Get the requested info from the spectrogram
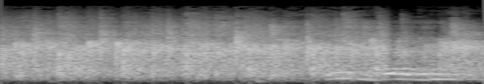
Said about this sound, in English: Oh, how many times I said, you want to clap, just put your hands together for Jesus. Amen.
